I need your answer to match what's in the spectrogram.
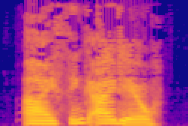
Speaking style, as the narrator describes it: I said

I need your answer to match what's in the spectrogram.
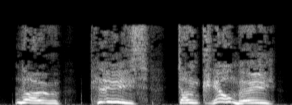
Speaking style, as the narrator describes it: he choked

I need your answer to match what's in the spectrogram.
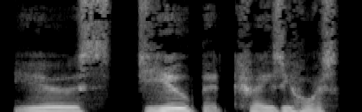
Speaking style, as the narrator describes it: Corin muttered

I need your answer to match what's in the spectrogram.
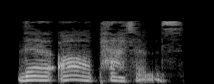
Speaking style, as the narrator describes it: Jules says eventually, very slowly, like he's trying the idea out

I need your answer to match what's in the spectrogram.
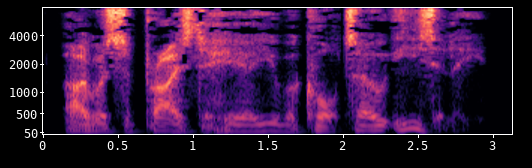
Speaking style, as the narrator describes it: he remarked, his voice deep and rumbling

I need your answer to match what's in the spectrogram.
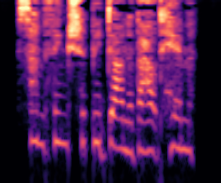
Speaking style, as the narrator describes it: Jane had quietly muttered

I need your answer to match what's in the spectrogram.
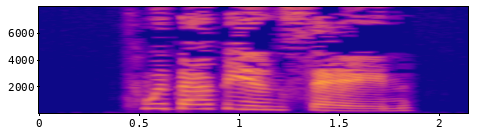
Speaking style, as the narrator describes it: Glory asked, laughing at her own idea

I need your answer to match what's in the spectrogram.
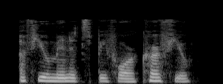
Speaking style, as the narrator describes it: Jan said

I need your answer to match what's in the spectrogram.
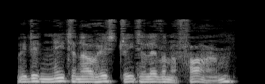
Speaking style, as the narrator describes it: Corin grumbled

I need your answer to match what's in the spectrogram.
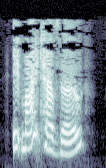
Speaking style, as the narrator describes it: said excitedly

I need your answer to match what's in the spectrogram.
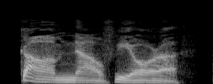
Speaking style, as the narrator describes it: Alfred chuckled

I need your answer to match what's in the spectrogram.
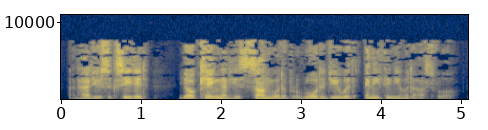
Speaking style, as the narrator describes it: he said evenly

